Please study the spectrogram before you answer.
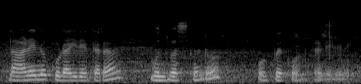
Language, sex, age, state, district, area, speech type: Kannada, female, 45-60, Karnataka, Chamarajanagar, rural, spontaneous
